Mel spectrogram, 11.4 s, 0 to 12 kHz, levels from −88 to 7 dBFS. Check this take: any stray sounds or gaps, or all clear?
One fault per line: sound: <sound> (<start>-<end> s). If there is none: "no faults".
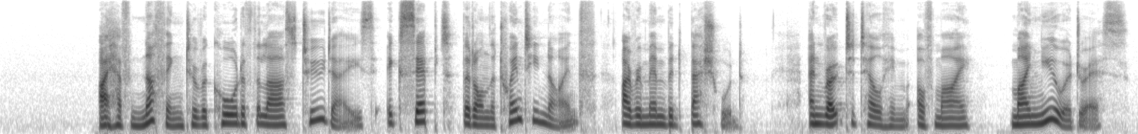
no faults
